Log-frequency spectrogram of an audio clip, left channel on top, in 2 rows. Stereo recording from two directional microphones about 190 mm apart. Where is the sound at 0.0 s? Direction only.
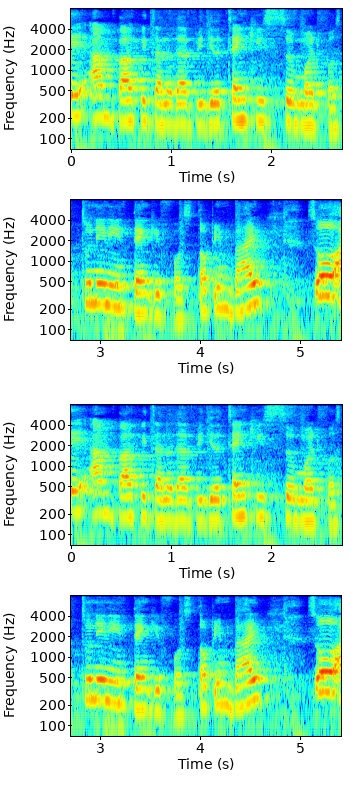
5° left (ahead or behind).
